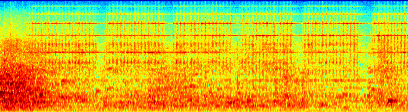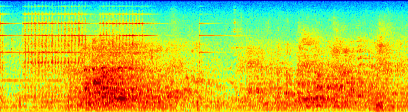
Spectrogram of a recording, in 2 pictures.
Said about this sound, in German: Schon wieder Telefon?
